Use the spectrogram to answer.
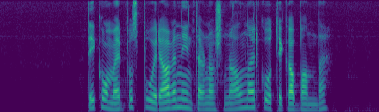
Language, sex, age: Norwegian, female, 28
